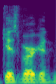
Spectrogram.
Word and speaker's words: Gisbergen: Way better than what Shane Van Visbergen could be. Biz. – Damn it, did I say his? Did I say his name wrong? Gisbergen. No, no, we're good. – Gisbergen. Shane Van.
